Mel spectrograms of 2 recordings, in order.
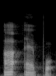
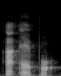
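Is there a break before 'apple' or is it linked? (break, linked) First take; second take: break; break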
